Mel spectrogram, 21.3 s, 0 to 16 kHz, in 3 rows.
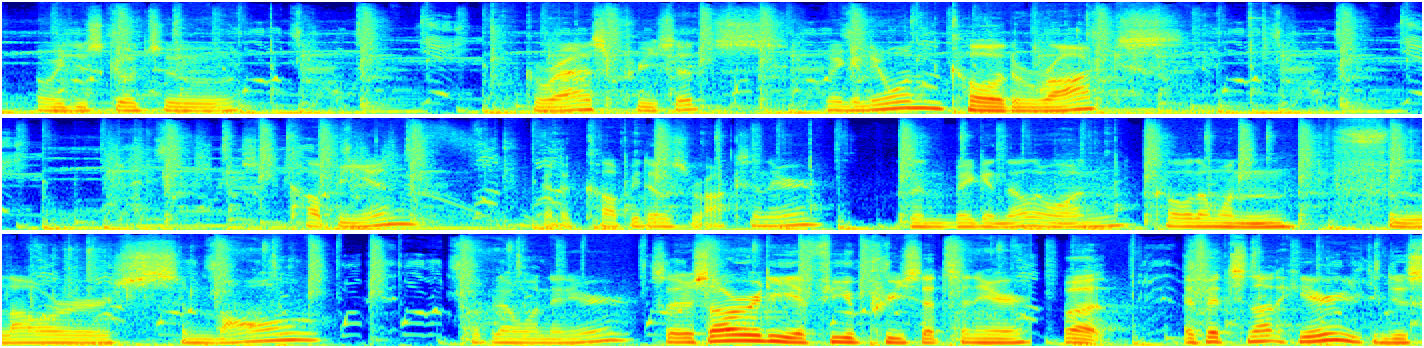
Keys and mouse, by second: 3.9-6.2 drag, 4.0 BackSpace, 4.2 BackSpace, 4.5 BackSpace, 7.8 ctrl+v, 10.1 shift+click, 12.5 click, 12.7-15.8 drag, 15.8 l.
